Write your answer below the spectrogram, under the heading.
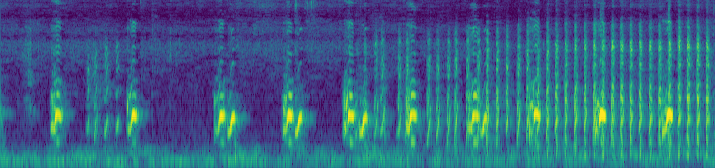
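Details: White-breasted waterhen calling for use as a lure: spaced pairs of hoarse, nasal notes that speed up into a steady, rhythmic run of repeated croaks, growing louder toward the end.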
